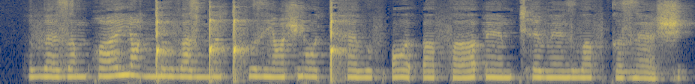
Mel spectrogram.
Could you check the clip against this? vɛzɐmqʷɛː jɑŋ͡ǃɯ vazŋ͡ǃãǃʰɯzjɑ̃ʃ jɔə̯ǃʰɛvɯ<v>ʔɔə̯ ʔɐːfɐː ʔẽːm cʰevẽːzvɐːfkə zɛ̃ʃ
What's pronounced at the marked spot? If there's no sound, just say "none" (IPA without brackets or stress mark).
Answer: f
